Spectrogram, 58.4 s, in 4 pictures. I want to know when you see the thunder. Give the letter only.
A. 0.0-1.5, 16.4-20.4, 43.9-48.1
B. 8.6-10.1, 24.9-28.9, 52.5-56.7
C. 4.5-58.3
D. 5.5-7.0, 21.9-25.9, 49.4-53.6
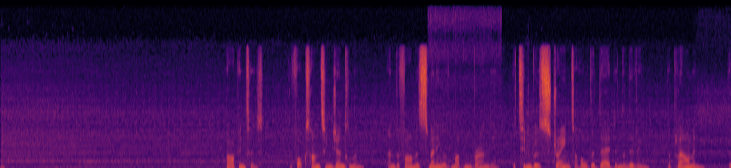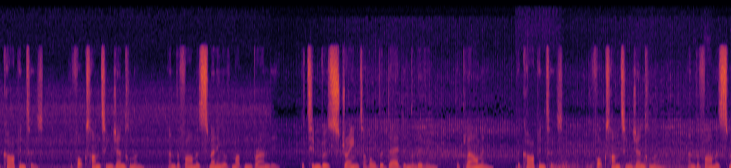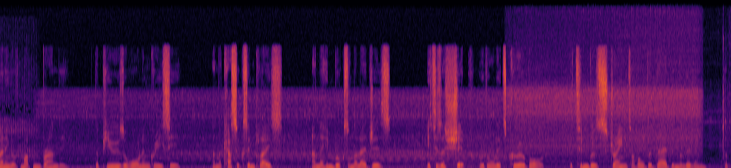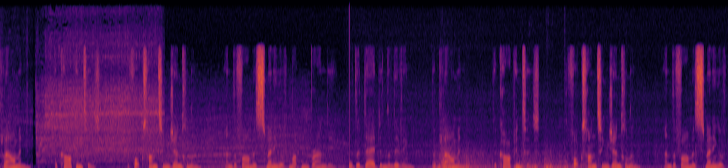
B.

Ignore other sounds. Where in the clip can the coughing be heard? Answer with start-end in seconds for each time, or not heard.
not heard.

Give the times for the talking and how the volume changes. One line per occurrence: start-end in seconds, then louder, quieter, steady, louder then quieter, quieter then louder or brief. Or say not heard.
4.5-58.3 steady.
